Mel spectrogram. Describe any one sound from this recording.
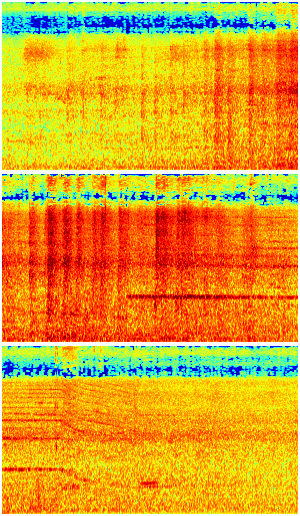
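A subway train rumbles and rattles loudly as it pulls into an outdoor station.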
